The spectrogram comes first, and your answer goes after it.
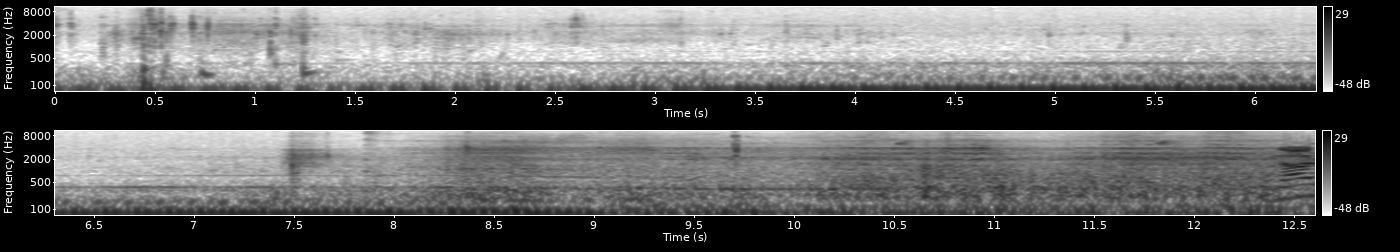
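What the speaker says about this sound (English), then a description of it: "That train can sneak up on you." A train rumbles past very close, a heavy low roar joined by rattling, clanking and screeching wheels as the cars go by, loud and continuous.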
